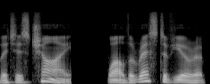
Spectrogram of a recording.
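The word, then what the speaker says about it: 茶: one alphabet which is pronounced as cha in cantonese or mandarin and pronounced his tay in the min dynasty wherever tea reach through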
